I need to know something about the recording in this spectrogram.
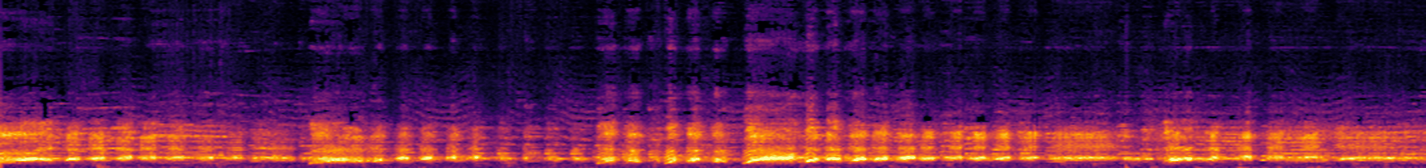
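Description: Swinging Happy Clown animatronic Halloween prop playing its built-in song through its small speaker: a thin, tinny singing voice over a tune, with short pauses between phrases.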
